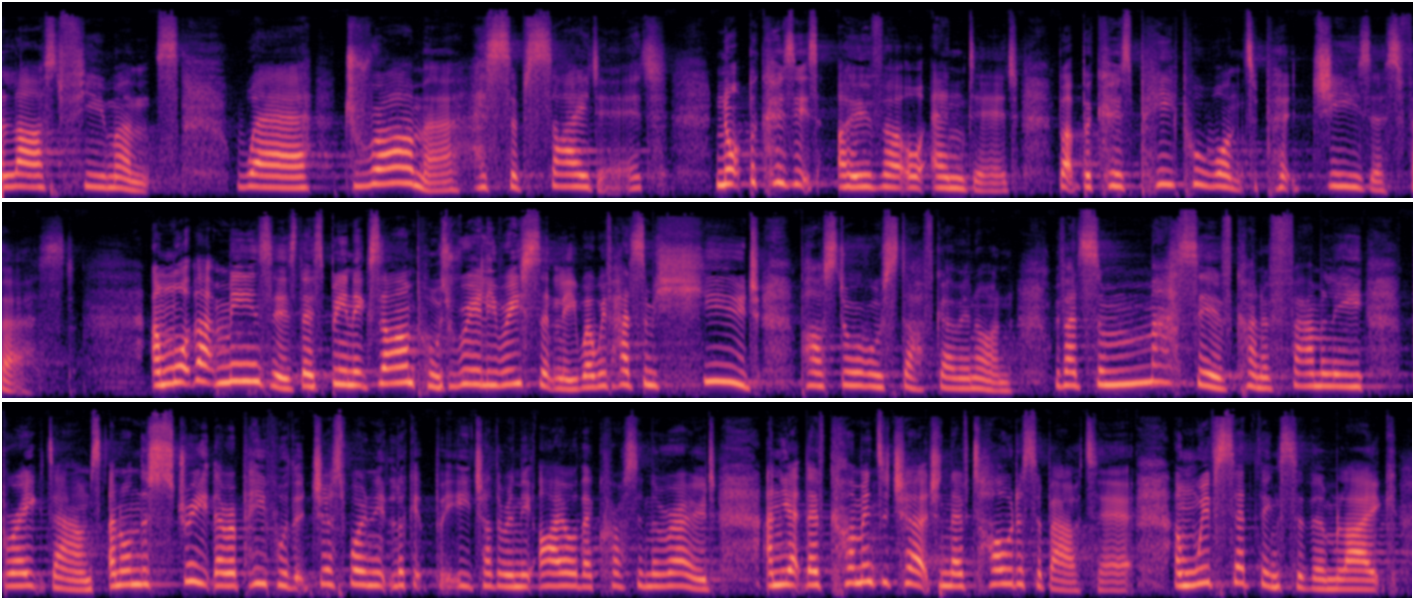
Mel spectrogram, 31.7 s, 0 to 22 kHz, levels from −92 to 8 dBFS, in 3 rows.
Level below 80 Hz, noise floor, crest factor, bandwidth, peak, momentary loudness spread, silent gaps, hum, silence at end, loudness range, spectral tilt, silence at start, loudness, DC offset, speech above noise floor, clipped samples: -76 dBFS; -47 dBFS; 20 dB; 18.5 kHz; -2 dBFS; 12 LU; none; none; 0 s; 5 LU; -3.5 dB/octave; 0 s; -21 LUFS; under 0.1%; 26 dB; under 0.1%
